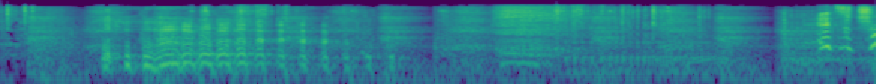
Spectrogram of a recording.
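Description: A man speaks gruffly.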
